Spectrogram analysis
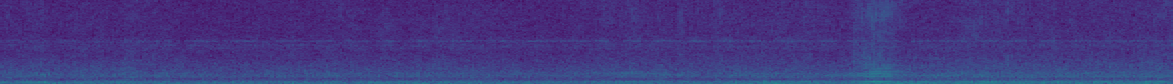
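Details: Swarming bees leaving their hive: continuous thick droning buzz, even in loudness, with one bee passing close and briefly louder toward the end.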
